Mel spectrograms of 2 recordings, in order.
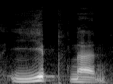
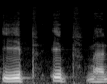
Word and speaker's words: Ip Man: When you actually pronounce, it's a Yip Man, not Ip Man. There's a y in there.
